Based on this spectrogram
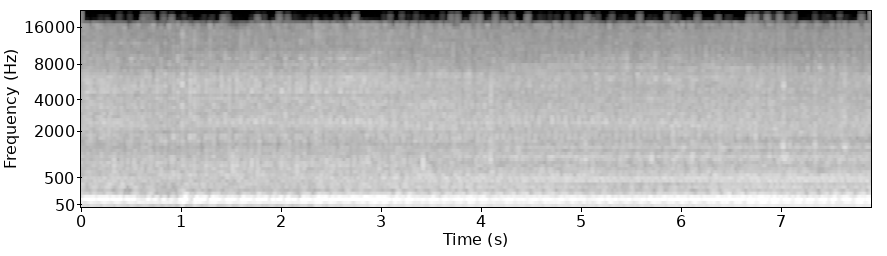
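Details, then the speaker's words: Isuzu 4BC2 diesel jeep idling in neutral: steady hard clacking in time with idle over deep rumble, worse under slight load; traced to inside the injection pump, not the engine. "Sige sige sige sentensya an nakita na nakita na ah sa loob ng injection pump ang naririnig natin na lumalagutok at wala sa loob ng makina kaya tatanggalin na ang injection pump."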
